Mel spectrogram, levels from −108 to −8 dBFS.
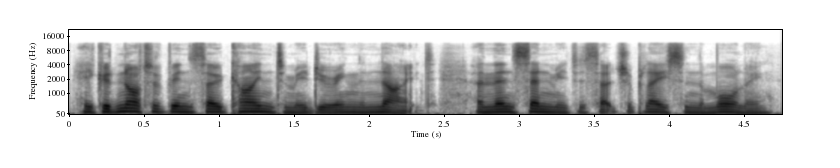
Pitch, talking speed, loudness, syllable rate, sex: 120 Hz, 290 wpm, -18 LUFS, 5.9 syllables/s, male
